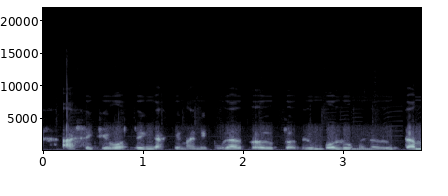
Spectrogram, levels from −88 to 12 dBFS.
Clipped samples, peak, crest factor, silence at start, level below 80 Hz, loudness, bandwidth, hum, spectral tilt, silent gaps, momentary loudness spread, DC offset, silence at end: under 0.1%; -6 dBFS; 20 dB; 0 s; -58 dBFS; -28 LUFS; 8.4 kHz; none; -5.5 dB/octave; none; 8 LU; under 0.1%; 0 s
